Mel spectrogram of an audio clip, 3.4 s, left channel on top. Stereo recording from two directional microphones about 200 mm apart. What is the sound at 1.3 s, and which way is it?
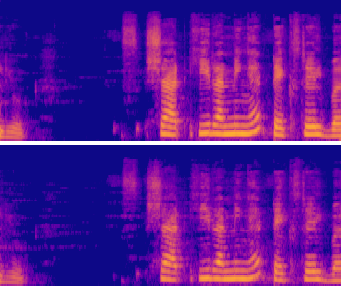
Speech, 45° left (ahead or behind).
